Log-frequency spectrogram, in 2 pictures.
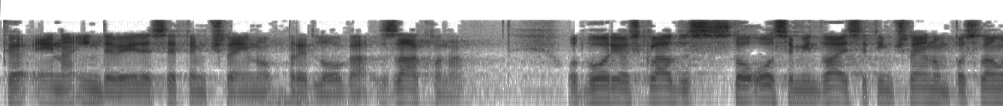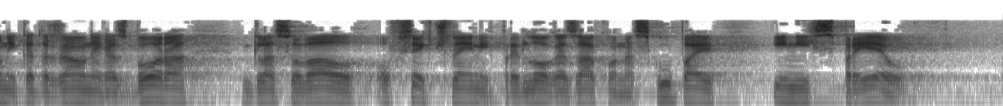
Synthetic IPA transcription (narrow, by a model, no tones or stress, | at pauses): kəʔɛːna̰ʔind̪ɛʋeːd̪ɛsɛt̪ɛmt͡ʃleːnupɾɛd̪loːɡazaːkɔna | ɔd̪bɔːɾjɛwsklaːd̪ust̪oʔoːsɛmind̪ʋajsɛt̪imt͡ʃleːnɔmpɔslɔwnikad̪əɾʒawnɛɡazbɔːɾaɡlasɔʋawɔwsext͡ʃleːnixpɾɛd̪loːɡaɣzaːkɔnaskuːpajinjixspɾɛjeːw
